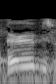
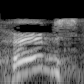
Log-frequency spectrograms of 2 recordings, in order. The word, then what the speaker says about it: herbs: Some of us still say herbs without pronouncing the H. If you feel more comfortable pronouncing the H and say dinner of herbs, that's your liberty.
